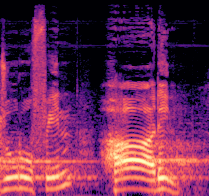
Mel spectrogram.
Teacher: تنوین کے بعد ہا ہے، ہا حروف حلقی میں سے آ رہا ہے، لہٰذا یہاں پر اظہار کا قاعدہ ہوگا، گنہ نہیں کریں گے، اور ہم نے گنہ نہیں کیا.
